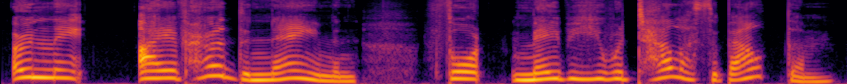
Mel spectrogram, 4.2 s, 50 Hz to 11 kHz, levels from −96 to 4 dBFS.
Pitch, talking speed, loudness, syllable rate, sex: 260 Hz, 210 wpm, -19 LUFS, 5.3 syllables/s, female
